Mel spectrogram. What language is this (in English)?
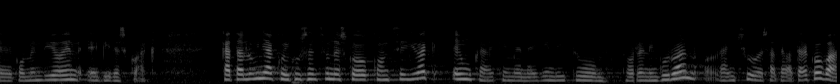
Basque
